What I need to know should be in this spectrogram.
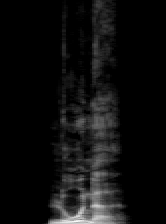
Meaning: dative singular of Lohn
- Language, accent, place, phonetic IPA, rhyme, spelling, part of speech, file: German, Germany, Berlin, [ˈloːnə], -oːnə, Lohne, proper noun, De-Lohne.ogg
